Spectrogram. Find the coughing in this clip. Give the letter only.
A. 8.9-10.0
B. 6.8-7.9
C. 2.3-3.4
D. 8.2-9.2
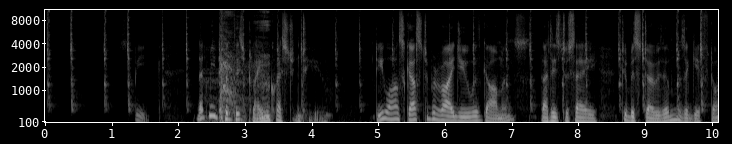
C.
